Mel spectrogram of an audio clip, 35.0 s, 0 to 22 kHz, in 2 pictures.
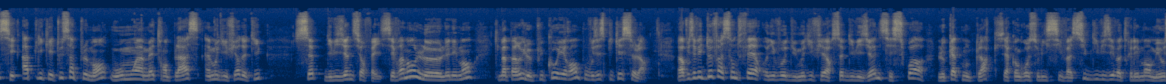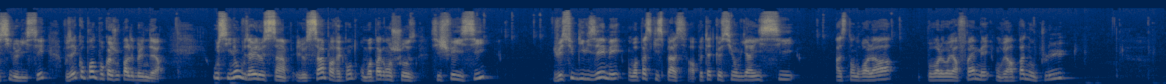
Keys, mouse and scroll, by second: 0.3-2.1 drag, 3.2-15.5 drag, 15.5-16.2 middle drag, 16.2-19.5 scroll up 5, 22.1 click, 24.6-26.3 drag, 26.3-28.3 middle drag, 28.3 click, 29.8-31.0 drag, 31.8 scroll down 3, 32.2-33.8 middle drag, 33.8 Tab, 34.3 middle click, 34.8 Tab.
